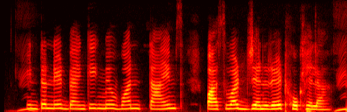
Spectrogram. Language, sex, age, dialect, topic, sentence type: Bhojpuri, female, 18-24, Southern / Standard, banking, statement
